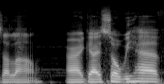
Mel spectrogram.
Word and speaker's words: Zalal: I might not even be pronouncing his last name correctly, but I think his last name is pronounced Zalal.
